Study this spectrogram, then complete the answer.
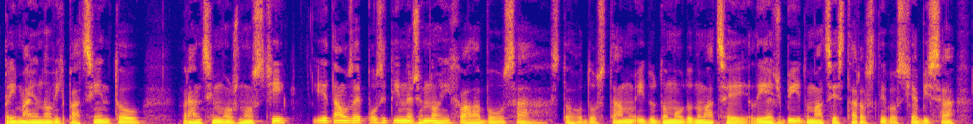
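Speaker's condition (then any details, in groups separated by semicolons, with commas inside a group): No condition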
